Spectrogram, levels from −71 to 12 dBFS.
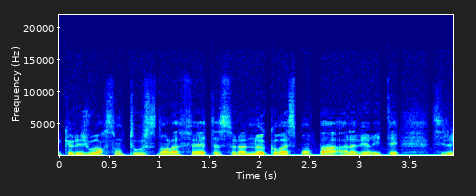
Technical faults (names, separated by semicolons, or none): low bit depth without dither; mains hum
